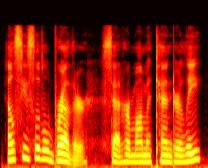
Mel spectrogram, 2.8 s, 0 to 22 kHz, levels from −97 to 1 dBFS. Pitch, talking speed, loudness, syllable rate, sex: 180 Hz, 150 wpm, -18 LUFS, 5.4 syllables/s, female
